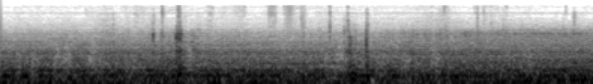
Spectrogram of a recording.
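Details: Rattle from the engine of a Scion FR-S: deep, steady engine rumble with a few brief metallic rattles breaking through.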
